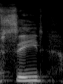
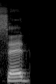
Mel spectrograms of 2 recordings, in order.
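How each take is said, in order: First: The vowel is long, as in 'need'. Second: The vowel is short, as in 'bed'. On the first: The speaker calls it right. "It's, it's Jeff Seed" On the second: The speaker calls it wrong. "it could be pronounced said, but I doubt it is"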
